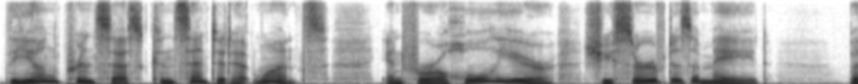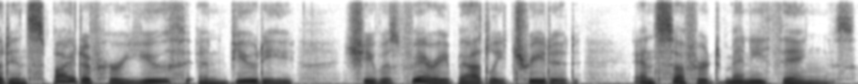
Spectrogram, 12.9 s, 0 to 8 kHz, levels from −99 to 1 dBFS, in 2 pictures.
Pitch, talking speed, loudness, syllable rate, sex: 190 Hz, 155 wpm, -17 LUFS, 4.2 syllables/s, female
